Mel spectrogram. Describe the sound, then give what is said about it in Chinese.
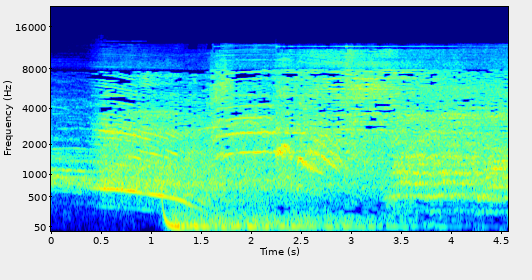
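An audience, hands raised, answers a call for the most enthusiastic screaming, erupting in loud, sustained screaming and cheering, with whoops and yells piling up for several seconds; a falling swoop sound cuts across the din near the start. “来点最热烈的尖叫声！”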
